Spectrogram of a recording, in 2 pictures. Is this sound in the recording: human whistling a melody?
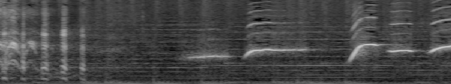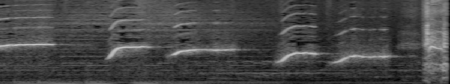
yes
